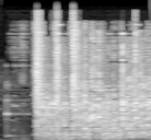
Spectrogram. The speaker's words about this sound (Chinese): 野狼真的急了。转身去找了一把锤子，野狼憋足劲儿，挥起大铁锤敲了下去。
